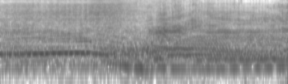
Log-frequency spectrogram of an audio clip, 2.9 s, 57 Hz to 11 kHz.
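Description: A vintage race car at a regularity session of the 2022 Winton Festival of Speed, its engine note rising steadily as it powers onto the start-finish straight, loud and continuous with no talk over it.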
